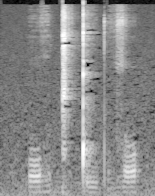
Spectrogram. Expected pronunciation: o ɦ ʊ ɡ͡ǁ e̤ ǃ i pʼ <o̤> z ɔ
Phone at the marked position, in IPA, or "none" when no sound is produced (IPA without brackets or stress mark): o̤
